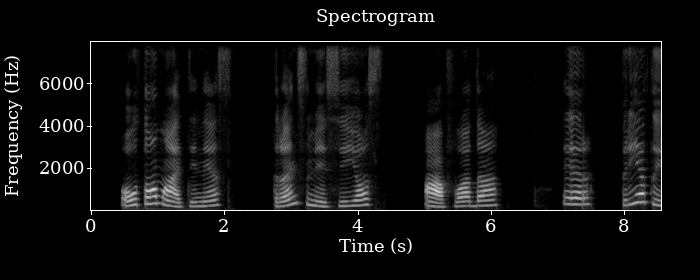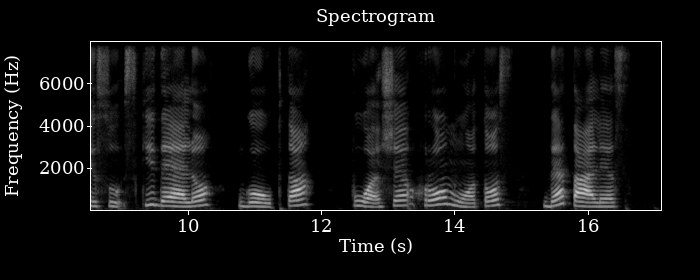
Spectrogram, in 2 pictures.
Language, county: Lithuanian, Šiauliai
